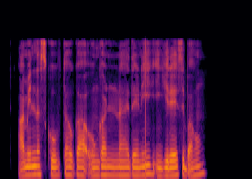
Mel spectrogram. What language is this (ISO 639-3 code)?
div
